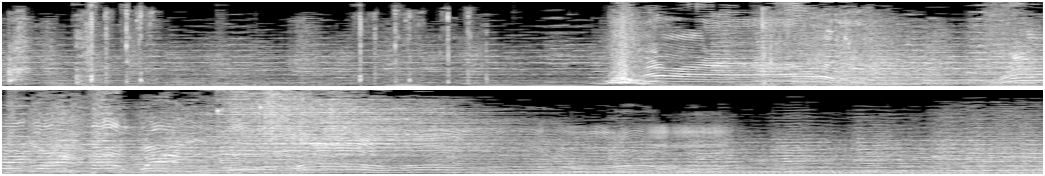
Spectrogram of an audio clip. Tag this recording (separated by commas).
Speech, Music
